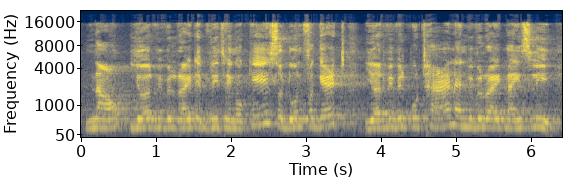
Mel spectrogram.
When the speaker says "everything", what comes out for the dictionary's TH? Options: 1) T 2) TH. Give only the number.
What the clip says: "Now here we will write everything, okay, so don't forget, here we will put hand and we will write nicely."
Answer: 1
